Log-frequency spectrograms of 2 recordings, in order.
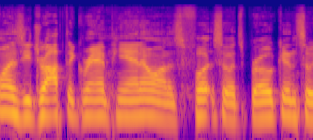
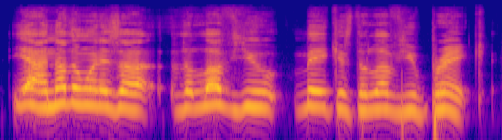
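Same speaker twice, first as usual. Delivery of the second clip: put-on old Portuguese accent; 5 semitones higher than usual. Old Portuguese customer passing off lyrics, accented. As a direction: deliver it as your own lyric, old Portuguese man. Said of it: "doing a perfect accent".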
